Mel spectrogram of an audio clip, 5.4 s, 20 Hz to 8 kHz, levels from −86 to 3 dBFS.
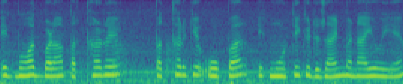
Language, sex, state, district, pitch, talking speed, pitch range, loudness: Hindi, female, Chhattisgarh, Bastar, 230 Hz, 165 wpm, 225-245 Hz, -17 LUFS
